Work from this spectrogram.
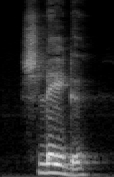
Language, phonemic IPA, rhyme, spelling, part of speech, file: Dutch, /ˈsleːdə/, -eːdə, slede, noun, Nl-slede.ogg
- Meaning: dated form of slee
